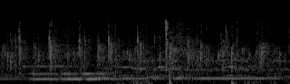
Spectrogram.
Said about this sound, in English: Come on and give God a clap offering for that this morning.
